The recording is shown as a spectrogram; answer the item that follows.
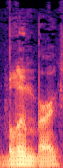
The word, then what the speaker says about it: Blomberg: Bloomberg, sorry. It's spelled like Blomberg. I know it is. Bloomberg.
